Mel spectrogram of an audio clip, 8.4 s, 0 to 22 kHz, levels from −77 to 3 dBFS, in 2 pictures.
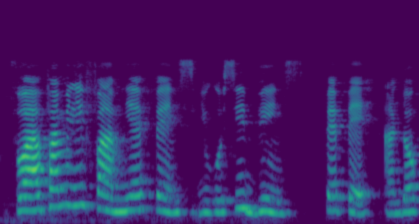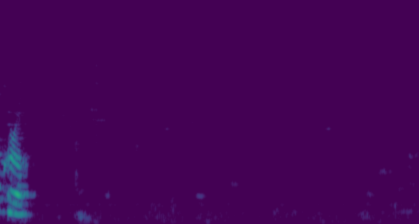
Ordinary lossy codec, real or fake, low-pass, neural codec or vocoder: none; real; 7.2 kHz; none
